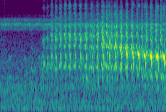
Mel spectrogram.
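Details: Sumatran laughingthrush, one of two pairs of rescued, formerly trapped birds held in rehabilitation cages on Sumatra before release: a harsh, rapid pulsed chatter, swelling in loudness and speeding up over about a second.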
